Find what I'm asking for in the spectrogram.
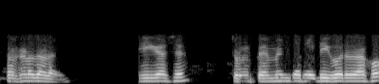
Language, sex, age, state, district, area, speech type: Bengali, male, 18-30, West Bengal, Uttar Dinajpur, urban, conversation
